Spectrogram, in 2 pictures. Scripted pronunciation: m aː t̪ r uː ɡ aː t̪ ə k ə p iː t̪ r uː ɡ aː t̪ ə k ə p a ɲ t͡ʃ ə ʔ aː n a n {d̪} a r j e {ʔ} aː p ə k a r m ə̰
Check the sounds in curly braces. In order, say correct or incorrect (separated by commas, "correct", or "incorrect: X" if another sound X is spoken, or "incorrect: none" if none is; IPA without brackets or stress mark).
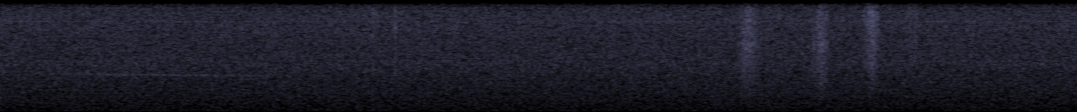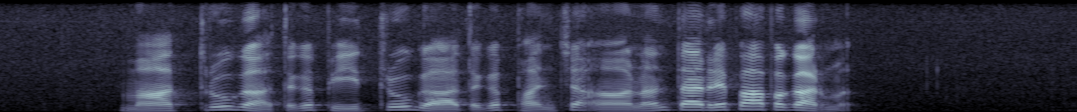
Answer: incorrect: t̪, incorrect: p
